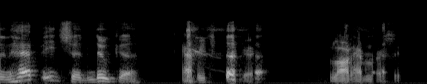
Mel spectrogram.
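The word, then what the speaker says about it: Chanukah: to correct you on air but it's not Hanukkah what did I say not how you pronounce it it's not how you pronounce it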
